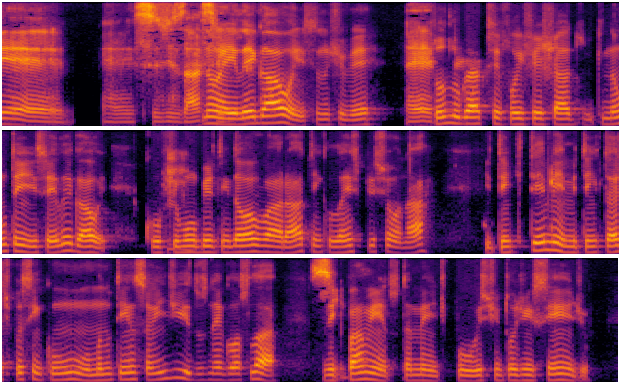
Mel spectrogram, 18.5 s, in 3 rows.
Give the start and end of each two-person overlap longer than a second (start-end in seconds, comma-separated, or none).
none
